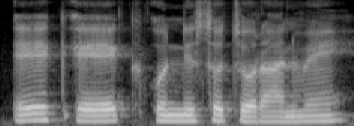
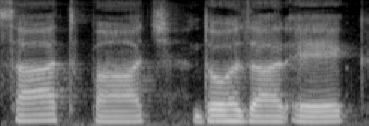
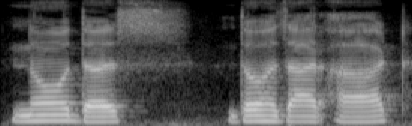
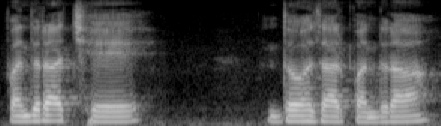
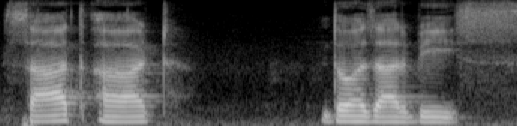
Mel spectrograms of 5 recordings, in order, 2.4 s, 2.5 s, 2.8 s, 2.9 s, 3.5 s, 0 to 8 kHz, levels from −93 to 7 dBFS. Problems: none marked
